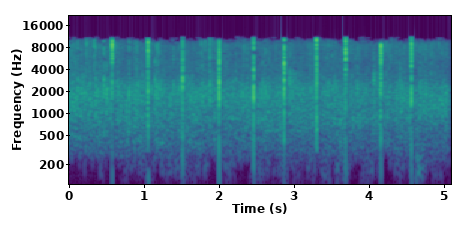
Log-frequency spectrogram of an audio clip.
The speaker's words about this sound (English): I think we should celebrate this by a wonderful round of applause.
